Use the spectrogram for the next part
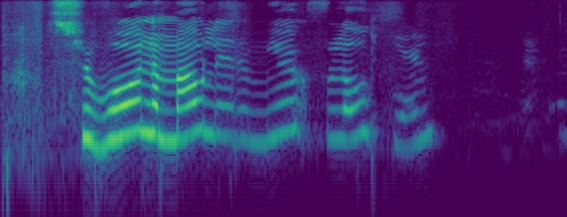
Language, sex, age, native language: Icelandic, male, 10, Icelandic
